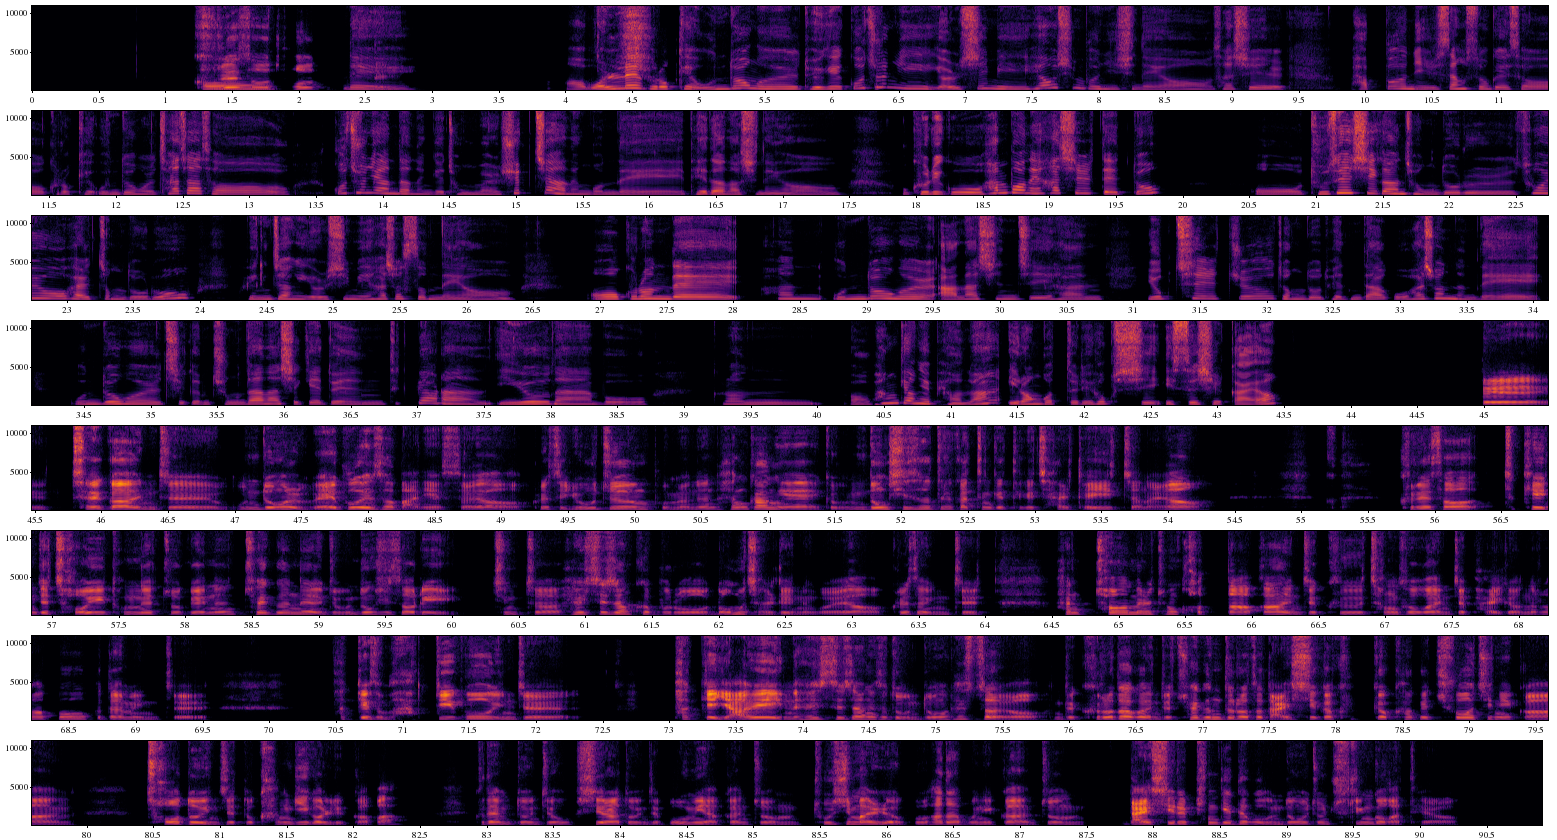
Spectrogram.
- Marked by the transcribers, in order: tapping; other background noise; teeth sucking
- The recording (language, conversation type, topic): Korean, advice, 피로 신호를 어떻게 알아차리고 예방할 수 있나요?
